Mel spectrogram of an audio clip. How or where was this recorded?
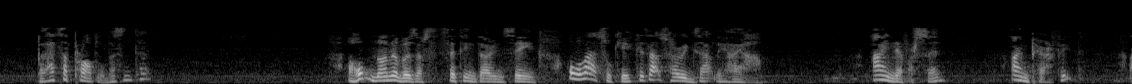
large echoing room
